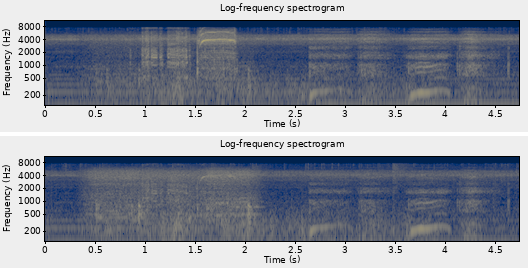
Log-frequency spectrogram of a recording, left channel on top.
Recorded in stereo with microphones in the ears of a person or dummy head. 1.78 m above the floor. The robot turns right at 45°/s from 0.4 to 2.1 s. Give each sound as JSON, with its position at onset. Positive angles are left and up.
{"t": 0.8, "sound": "a camera shutter", "azimuth_deg": 35}
{"t": 2.6, "sound": "breathing", "side_deg": 40}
